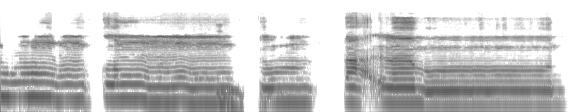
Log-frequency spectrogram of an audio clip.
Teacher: Ingnya memang dah samar karena ikhfa.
